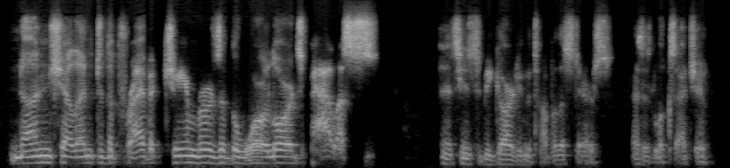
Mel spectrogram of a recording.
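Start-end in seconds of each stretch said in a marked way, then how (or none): 0.1-3.8 dreadful, terrible guardian monster voice. Narrating a game to players, voicing a creature guarding the stairs, terrible creature voice. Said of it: "it speaks in a terrible voice".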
